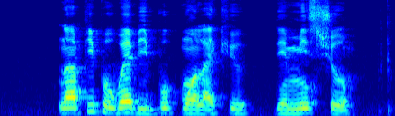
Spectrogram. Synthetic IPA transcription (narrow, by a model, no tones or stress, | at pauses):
napipowɛbibuk̚mɔlaɪkʰju | demisʃo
